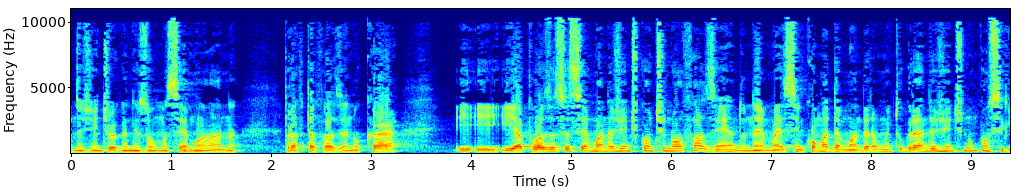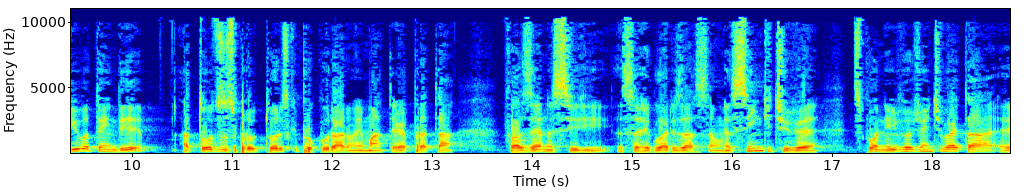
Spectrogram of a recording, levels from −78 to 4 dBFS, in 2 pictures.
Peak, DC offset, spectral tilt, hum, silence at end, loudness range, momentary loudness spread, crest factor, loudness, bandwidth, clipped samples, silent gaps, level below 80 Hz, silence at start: 0 dBFS; under 0.1%; -5 dB/octave; none; 0 s; 2 LU; 7 LU; 14 dB; -13 LUFS; 11 kHz; 0.1%; none; -42 dBFS; 0 s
